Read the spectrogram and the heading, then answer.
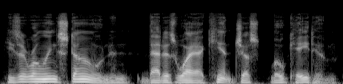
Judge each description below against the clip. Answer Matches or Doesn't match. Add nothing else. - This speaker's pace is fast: Matches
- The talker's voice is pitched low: Matches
